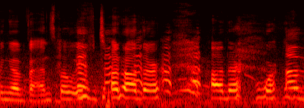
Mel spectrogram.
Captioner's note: laughs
